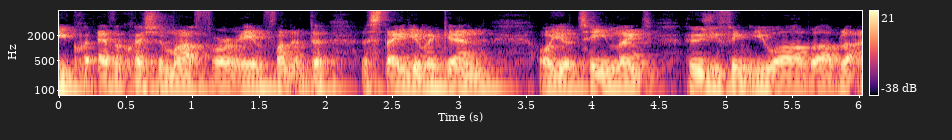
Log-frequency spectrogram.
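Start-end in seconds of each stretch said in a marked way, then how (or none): none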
